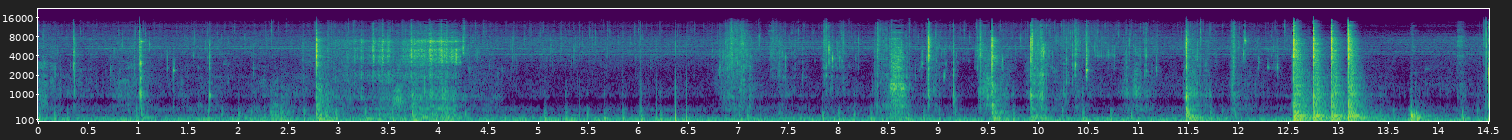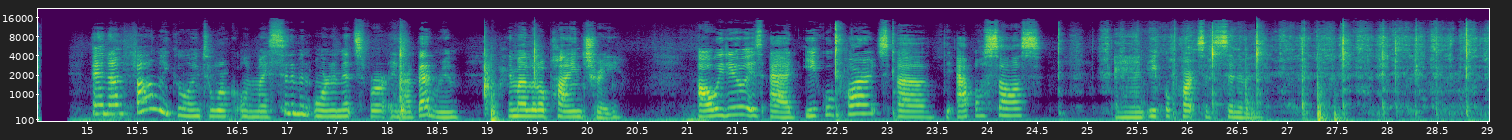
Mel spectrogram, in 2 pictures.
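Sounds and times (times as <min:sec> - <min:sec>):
liquid sloshing and dripping: 0:06.7 - 0:12.6.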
